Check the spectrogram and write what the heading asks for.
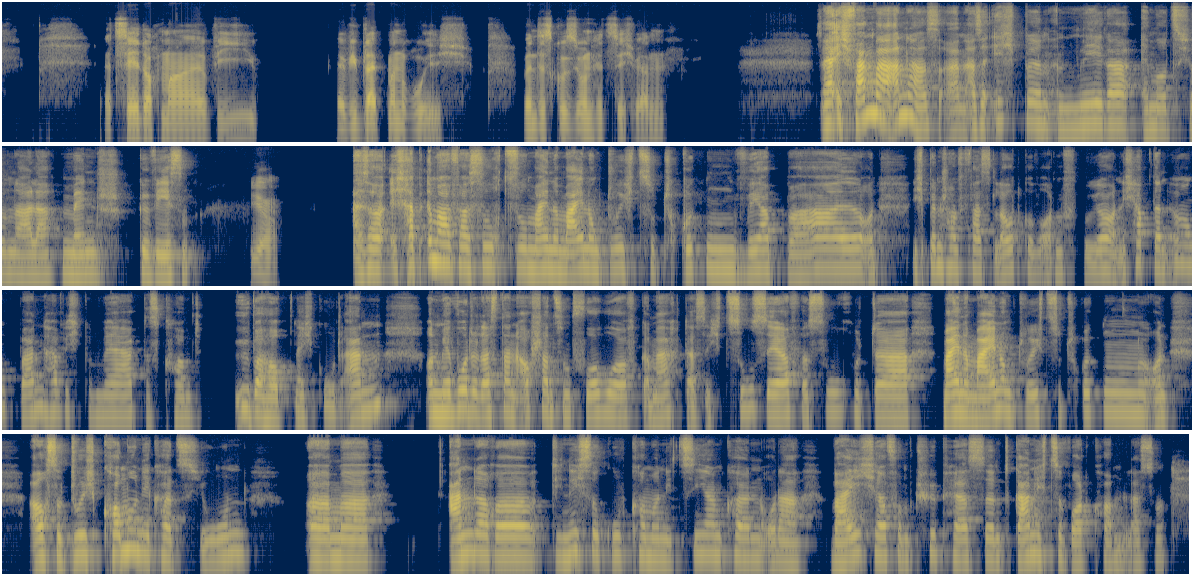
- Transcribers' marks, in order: stressed: "überhaupt"
- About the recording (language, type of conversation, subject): German, podcast, Wie bleibst du ruhig, wenn Diskussionen hitzig werden?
